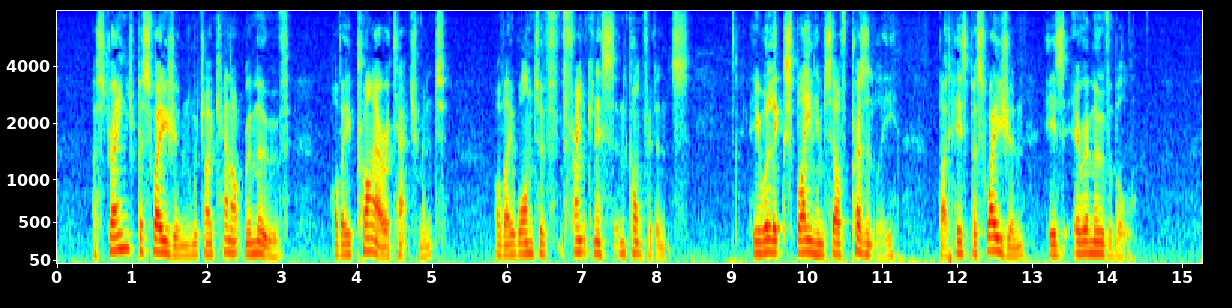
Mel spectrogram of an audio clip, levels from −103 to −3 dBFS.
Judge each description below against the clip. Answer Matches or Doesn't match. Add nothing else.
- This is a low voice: Matches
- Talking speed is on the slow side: Matches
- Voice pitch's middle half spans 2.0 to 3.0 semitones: Doesn't match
